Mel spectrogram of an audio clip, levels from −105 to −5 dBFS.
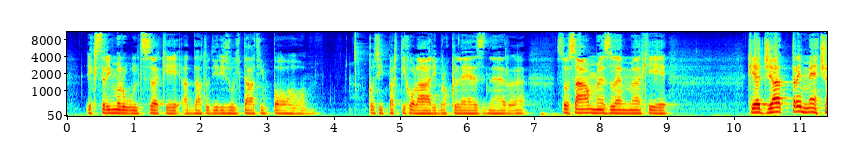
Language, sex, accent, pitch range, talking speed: Italian, male, native, 115-145 Hz, 110 wpm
